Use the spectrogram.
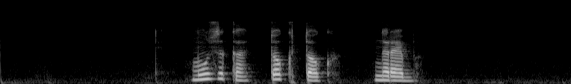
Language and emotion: Russian, neutral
